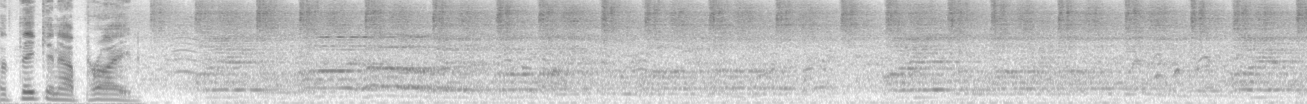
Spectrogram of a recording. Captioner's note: bird Songs with Crowd Sounds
